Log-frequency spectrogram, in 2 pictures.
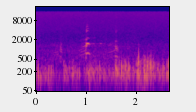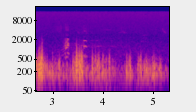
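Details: Geese drive a dog from their territory, calling in a steady run of nasal, overlapping honks with a few higher, cracked notes standing out.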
